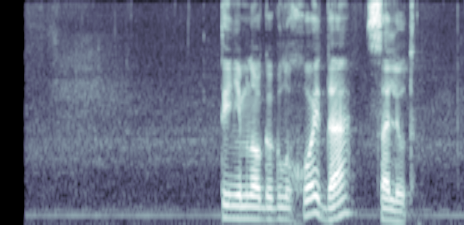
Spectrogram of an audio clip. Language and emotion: Russian, neutral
